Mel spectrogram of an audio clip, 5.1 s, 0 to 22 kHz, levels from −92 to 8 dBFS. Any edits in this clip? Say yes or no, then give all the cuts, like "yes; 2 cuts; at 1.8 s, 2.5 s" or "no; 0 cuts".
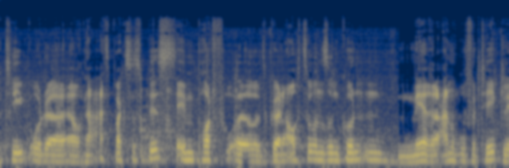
yes; 2 cuts; at 1.8 s, 4.0 s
